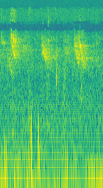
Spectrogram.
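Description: A small bird repeating a short chirp that falls in pitch, about once every two-thirds of a second, over a steady low rumble.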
